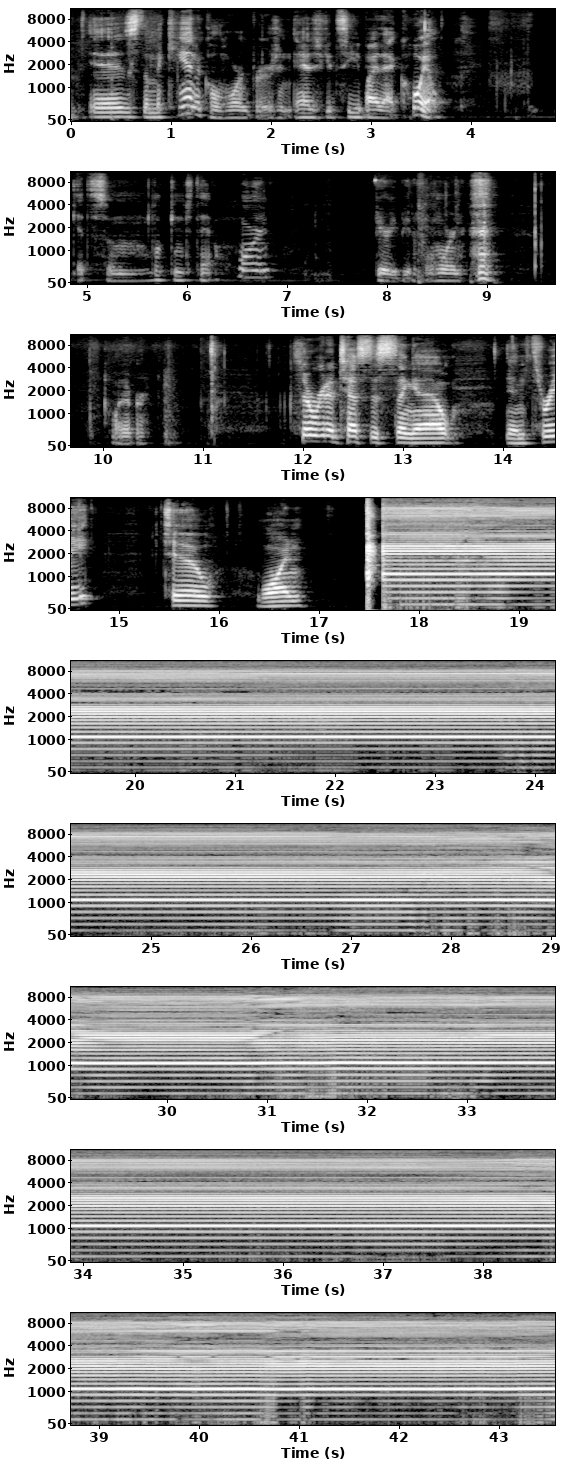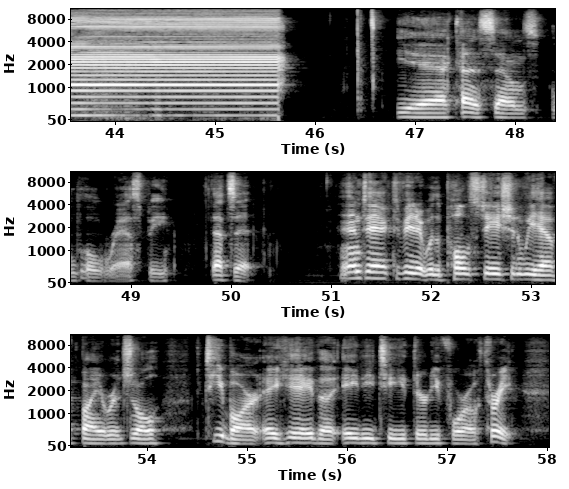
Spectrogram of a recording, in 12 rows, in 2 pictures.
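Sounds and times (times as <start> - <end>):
raspy fire alarm horn: 17.5 - 45.8.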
